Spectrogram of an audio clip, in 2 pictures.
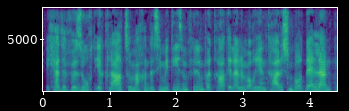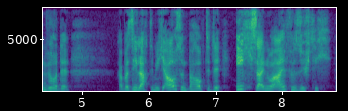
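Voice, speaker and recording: A woman's voice: mid-range voice, brisk, a bit bright, dry recording, clean studio sound, close to an everyday voice. An actress playing a proud, defiant French woman cornered as a murder suspect in a 1980s German radio crime drama, formal and defensive. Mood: confessing.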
